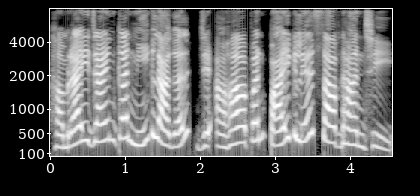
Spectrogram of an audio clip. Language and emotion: Maithili, happy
